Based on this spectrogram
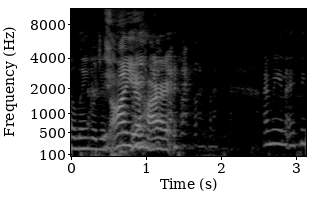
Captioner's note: panelists laughing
